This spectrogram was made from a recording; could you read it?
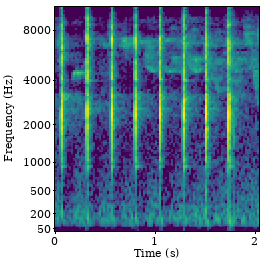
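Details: Yamaha Mio Sporty scooter, engine off: eight sharp metallic ticks about four per second; loose knocking from a damaged steering stem, to be replaced and fitted at a machine shop.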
